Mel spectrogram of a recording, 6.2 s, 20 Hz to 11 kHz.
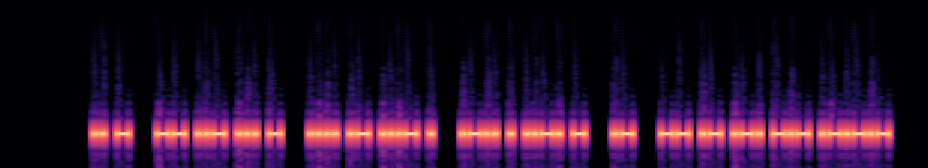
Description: Morse code, heard as a keyed tone, about 41 wpm, 700 Hz. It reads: IT MUST HAVE LEFT A MARK.
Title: Sentences from Top 1000 Words - Review Part 1 - 45wpm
